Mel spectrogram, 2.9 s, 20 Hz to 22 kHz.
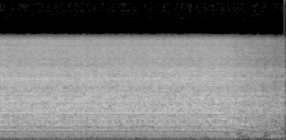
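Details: Fehlmann Picomax 50 CNC spindle motor on a three-phase inverter, switched to its second speed (about 1250 rpm per the chart): smooth, even motor whine at constant pitch with no knocks or roughness; normal spindle run.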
